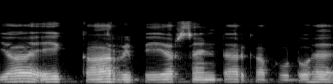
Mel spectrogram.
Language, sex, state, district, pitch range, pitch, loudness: Hindi, male, Jharkhand, Deoghar, 110-120 Hz, 115 Hz, -21 LUFS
